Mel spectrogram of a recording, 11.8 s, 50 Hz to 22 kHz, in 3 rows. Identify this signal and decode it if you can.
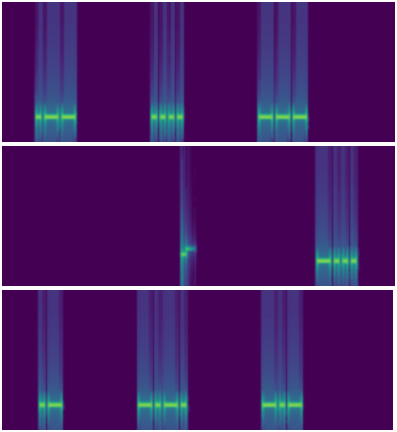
Morse code, heard as a keyed tone, about 28 wpm, spaced as for 10 wpm, 700 Hz. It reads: WHO BACK
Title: 6x Character Spacing - Top 300 Words - 28wpm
